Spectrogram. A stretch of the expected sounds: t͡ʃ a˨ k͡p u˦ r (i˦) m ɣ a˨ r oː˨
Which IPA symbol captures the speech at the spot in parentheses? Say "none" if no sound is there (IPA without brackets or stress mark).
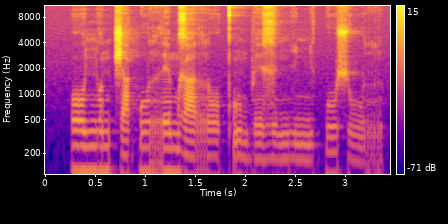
e˦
